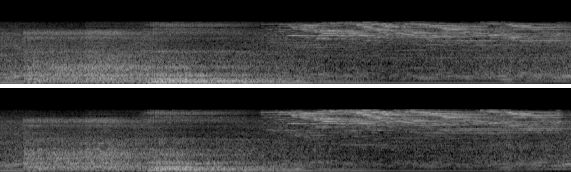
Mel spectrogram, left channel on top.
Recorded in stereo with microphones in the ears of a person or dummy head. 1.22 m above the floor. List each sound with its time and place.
0.2 s snoring: 65° right (ahead or behind), 3.5 m
2.6 s a chime: 75° right (ahead or behind), 0.8 m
